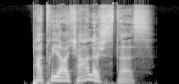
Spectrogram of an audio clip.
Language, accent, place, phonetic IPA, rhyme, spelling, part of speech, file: German, Germany, Berlin, [patʁiaʁˈçaːlɪʃstəs], -aːlɪʃstəs, patriarchalischstes, adjective, De-patriarchalischstes.ogg
- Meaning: strong/mixed nominative/accusative neuter singular superlative degree of patriarchalisch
